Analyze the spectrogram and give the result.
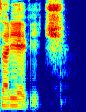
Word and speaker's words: Tsarevich: Also, quick thing, to give you the Russian pronunciation, for Tsarevich, it's Tsarevich.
